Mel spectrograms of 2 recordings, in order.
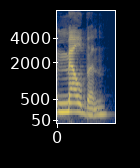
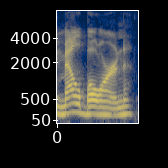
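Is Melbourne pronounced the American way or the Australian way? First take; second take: Australian; American. First: It is said with a local Australian pronunciation. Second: It is said with an American pronunciation. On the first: This is how locals say it. The speaker calls it right. "I think they pronounce it Melbourne" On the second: This marks the speaker as an outsider. The speaker calls it wrong. "if you say Melbourne, they're going to be like, oy, Americans"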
